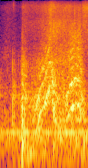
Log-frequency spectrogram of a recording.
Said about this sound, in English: So let me zip it up.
